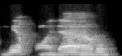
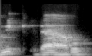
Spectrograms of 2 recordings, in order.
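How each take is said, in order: First: The word ends firmly without escaping breath. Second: The word ends with breathy escaping air. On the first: The speaker calls it right. "ketika waqaf miqdaruh" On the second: The speaker calls it wrong. "jangan miqdaruh. Jangan sampai hams"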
